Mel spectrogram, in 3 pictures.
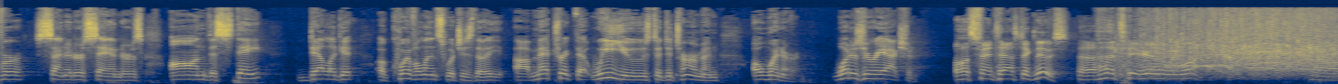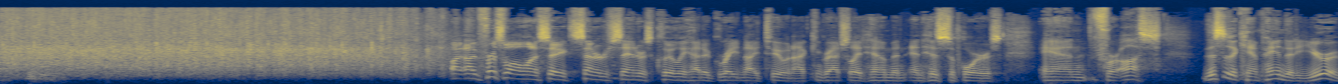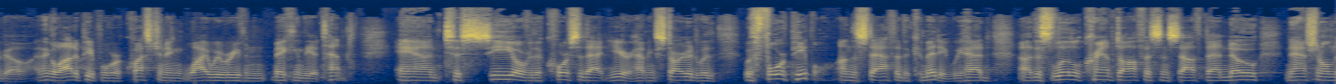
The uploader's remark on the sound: during a live town hall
